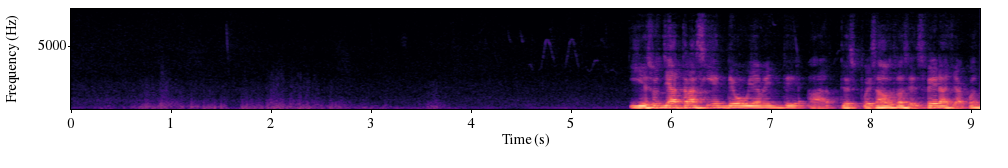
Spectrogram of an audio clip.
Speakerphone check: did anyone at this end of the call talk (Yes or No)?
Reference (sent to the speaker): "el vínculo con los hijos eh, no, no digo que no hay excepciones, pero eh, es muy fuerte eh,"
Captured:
Yes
